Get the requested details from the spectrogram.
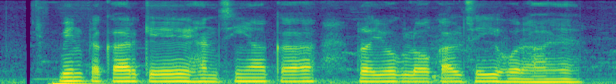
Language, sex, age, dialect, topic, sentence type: Hindi, male, 18-24, Hindustani Malvi Khadi Boli, agriculture, statement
